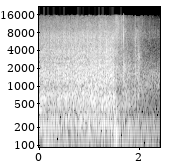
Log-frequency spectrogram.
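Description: Ground firework burning on the pavement, spraying white sparks with a steady rushing hiss that drops away about one and a half seconds in.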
